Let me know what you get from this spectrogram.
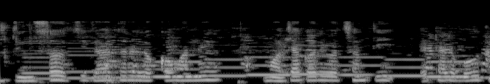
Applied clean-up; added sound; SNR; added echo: classical method Wiener filter.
